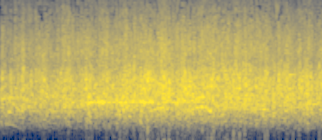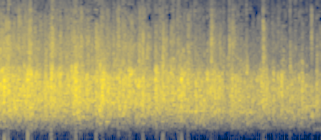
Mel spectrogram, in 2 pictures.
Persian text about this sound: شکر خدا برای مادر پدرت محکم دست بزن.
